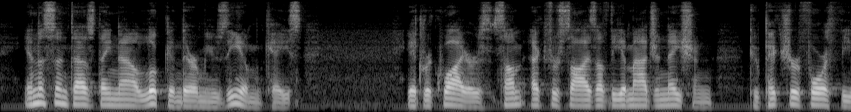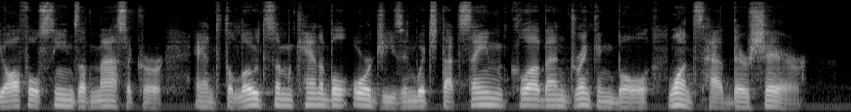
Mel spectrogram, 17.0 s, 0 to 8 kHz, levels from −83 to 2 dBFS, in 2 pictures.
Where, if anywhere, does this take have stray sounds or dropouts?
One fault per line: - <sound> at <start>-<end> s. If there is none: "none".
none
